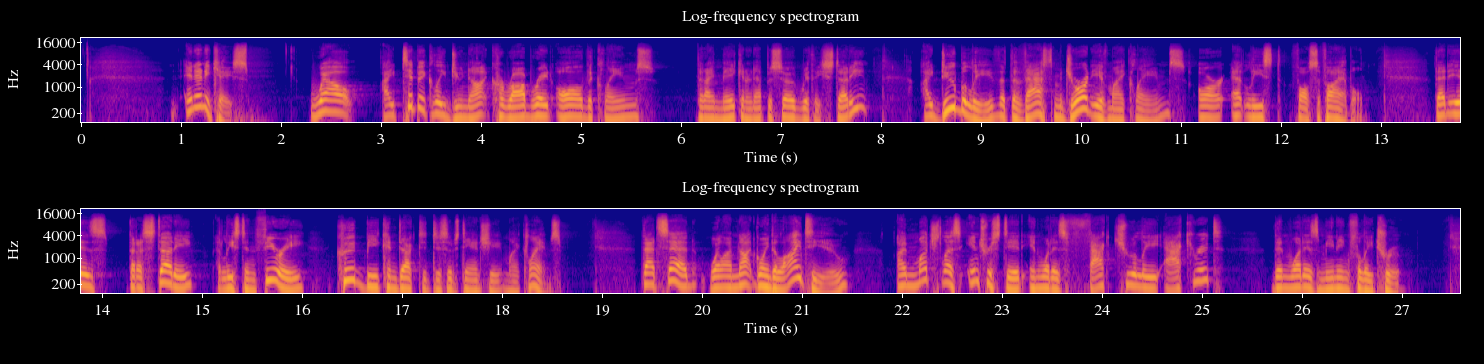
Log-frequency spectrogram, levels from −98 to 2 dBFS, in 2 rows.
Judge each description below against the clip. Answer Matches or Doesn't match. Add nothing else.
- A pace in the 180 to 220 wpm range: Doesn't match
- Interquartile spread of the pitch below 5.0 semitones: Matches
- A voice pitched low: Doesn't match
